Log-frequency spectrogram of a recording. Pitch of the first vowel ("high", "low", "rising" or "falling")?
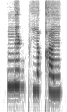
high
